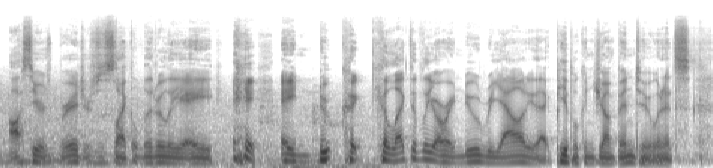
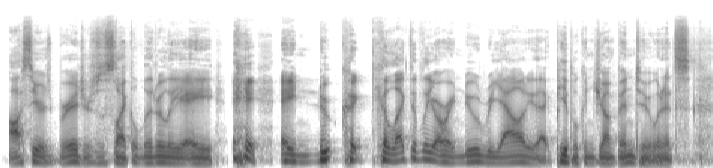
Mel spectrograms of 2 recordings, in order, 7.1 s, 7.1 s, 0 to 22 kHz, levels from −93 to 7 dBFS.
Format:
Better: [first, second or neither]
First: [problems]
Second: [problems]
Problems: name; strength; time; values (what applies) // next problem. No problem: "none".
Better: second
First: traffic noise; noticeable; throughout; 20 dB below the speech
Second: none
